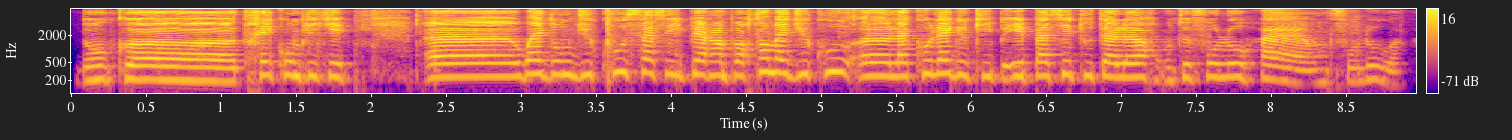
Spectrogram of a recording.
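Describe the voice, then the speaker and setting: A woman's voice: fairly high pitch, steady tone, normal speed. A middle-aged woman hosting a casual livestream from an old house, chatty and self-mocking, laughing often and filling with hesitations. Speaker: nursing-assistant VAE coach and livestream host. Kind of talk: casual livestream chat with viewers. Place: old house without air conditioning.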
